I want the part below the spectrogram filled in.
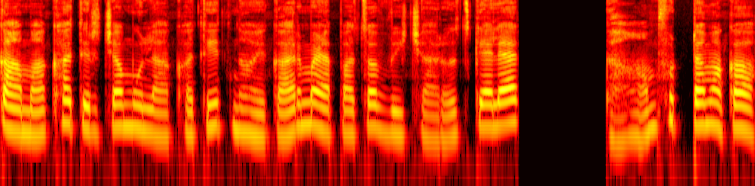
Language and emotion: Goan Konkani, fearful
